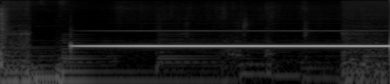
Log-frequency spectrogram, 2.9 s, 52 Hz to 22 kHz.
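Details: Technics SB-3 planar speaker (1979, over 40 years old) before maintenance: clean steady mid-pitched test tone without buzz or distortion; woofer fine, while tweeter sounds strange, suspected attenuator problem.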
